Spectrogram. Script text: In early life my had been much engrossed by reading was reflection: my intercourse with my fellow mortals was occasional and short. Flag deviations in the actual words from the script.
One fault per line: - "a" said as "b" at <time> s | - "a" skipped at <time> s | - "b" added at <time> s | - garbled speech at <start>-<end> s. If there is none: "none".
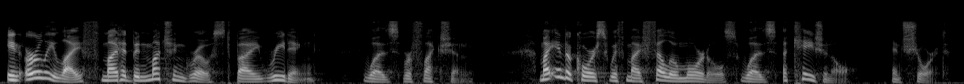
none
